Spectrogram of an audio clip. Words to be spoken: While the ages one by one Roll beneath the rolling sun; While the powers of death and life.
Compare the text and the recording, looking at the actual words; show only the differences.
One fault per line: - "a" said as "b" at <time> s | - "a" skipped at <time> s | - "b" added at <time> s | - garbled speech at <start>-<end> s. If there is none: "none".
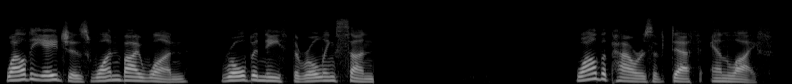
none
